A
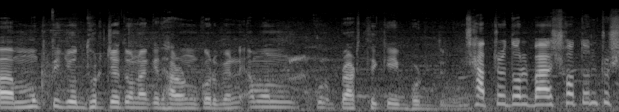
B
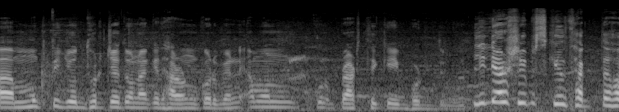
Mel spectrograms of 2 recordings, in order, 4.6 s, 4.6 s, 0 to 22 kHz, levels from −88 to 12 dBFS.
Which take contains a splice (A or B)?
A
